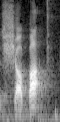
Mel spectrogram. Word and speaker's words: Shabbat: Like in Sephardic, which is probably more like ancient Hebrew, Sabbath would have been said Shabbat, with a hard T sound at the end, And Ashkenazi pronunciation,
